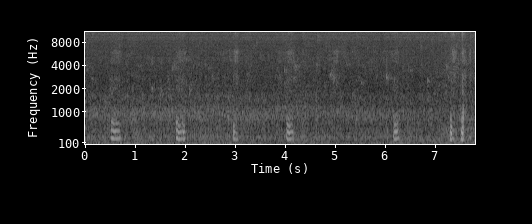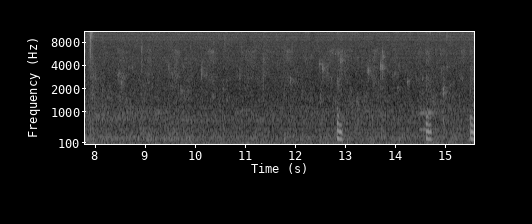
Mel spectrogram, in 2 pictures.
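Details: Sleeping Miniature Schnauzer puppy, two months old, snoring soundly indoors with soft nasal squeaks that recur about once a second, fading a little midway, against a low background hum.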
